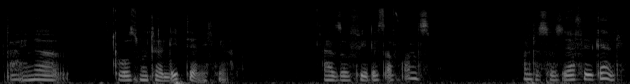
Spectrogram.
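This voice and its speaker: A woman voicing a gentle mother in an amateur role-play voice-over, talking in a hushed, calm way. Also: mid-range voice, unhurried, breathy edge. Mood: hushed, serious. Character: gentle mother revealing a farm gift. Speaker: mother character.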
